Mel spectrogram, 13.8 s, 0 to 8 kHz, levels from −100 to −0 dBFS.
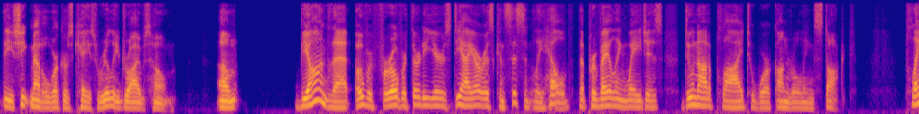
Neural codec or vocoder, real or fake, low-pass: codec, 16 kHz in and 24 kHz out, 0.4 kbps, LongCat-Audio-Codec, two codebook decoder; fake; 7.2 kHz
